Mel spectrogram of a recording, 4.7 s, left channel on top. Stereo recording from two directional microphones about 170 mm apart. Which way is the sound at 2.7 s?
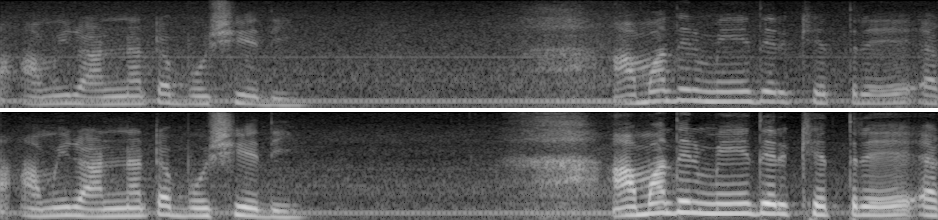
50° right (ahead or behind).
